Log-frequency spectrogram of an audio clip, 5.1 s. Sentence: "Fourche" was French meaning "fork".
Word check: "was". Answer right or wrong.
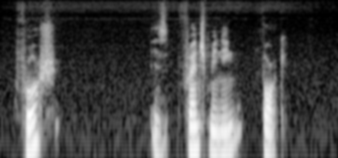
wrong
